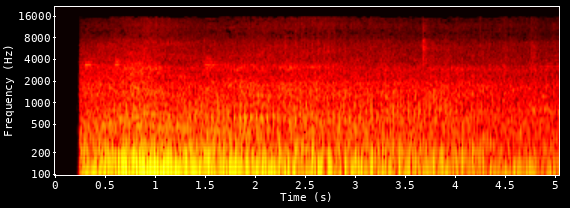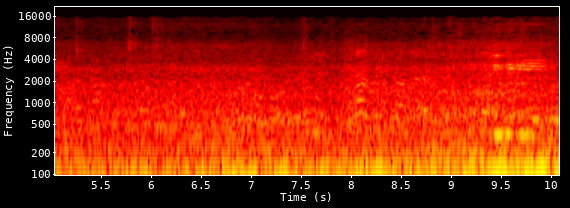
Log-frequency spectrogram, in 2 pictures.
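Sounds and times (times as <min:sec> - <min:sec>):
street noise: 0:00.2 - 0:10.0
vehicle engine humming: 0:00.2 - 0:10.0.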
